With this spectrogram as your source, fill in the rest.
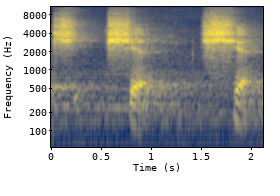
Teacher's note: pada huruf syin bersiap kepada makhraj huruf syin dan jangan lupa Mengucapkan syin ada sifat tafasyi di situ menyebarnya angin di dalam mulut kita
